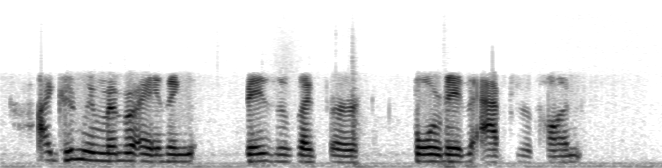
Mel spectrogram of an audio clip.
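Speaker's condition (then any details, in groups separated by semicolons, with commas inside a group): Cerebral palsy, severe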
